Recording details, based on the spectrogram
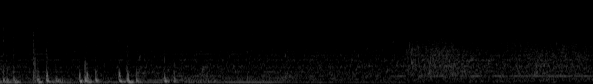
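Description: Horse hooves clip-clopping in an uneven run of hits early on, fading out under a steady hiss of water or surf within a fantasy tabletop game scene.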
